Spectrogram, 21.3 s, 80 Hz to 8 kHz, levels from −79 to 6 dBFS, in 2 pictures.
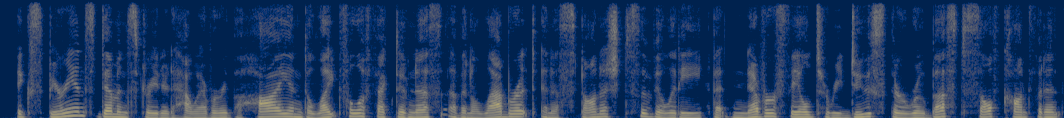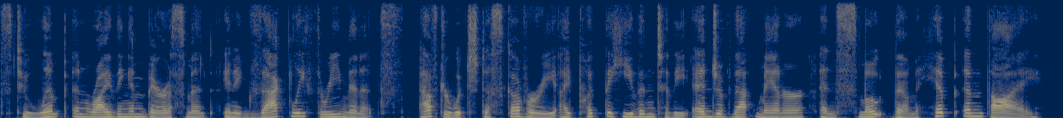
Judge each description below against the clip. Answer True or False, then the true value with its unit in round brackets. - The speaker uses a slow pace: False (145 wpm)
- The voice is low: False (165 Hz)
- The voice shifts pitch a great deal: False (4.4 semitones)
